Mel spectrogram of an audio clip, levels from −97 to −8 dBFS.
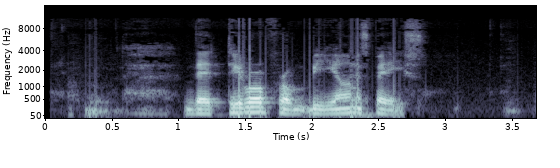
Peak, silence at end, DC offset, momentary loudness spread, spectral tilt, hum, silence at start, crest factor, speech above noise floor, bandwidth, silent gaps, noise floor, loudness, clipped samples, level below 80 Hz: -6 dBFS; 0.85 s; under 0.1%; 23 LU; -7 dB/octave; none; 0.3 s; 20 dB; 41 dB; 11.5 kHz; none; -63 dBFS; -23 LUFS; under 0.1%; -46 dBFS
